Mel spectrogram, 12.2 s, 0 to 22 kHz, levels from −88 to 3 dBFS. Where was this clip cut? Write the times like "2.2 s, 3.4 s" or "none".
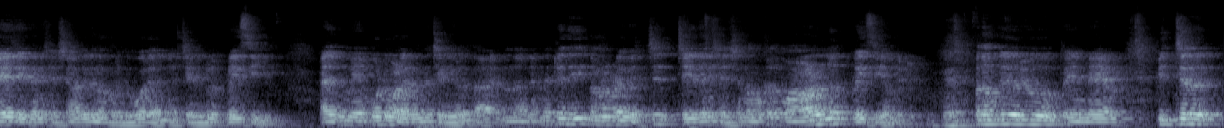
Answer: none

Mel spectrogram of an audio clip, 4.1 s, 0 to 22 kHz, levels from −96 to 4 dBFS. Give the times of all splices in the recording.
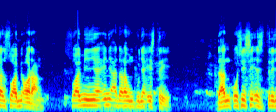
1.0 s

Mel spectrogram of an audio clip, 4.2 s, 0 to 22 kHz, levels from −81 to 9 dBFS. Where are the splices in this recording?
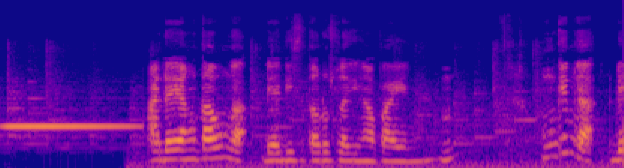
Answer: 0.9 s

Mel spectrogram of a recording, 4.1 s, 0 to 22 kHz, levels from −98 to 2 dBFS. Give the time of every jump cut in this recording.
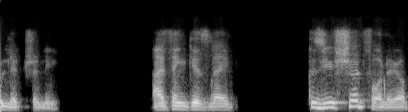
2.6 s

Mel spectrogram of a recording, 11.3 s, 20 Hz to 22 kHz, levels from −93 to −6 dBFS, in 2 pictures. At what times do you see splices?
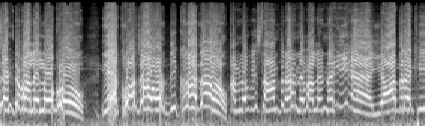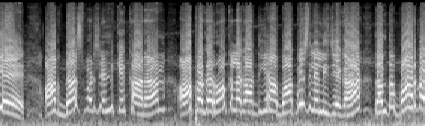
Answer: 3.1 s

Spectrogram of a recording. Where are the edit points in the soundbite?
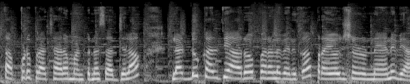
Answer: none

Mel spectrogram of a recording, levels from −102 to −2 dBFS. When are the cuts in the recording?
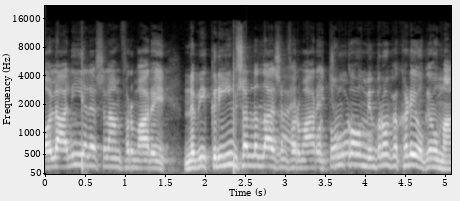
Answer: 3.4 s

